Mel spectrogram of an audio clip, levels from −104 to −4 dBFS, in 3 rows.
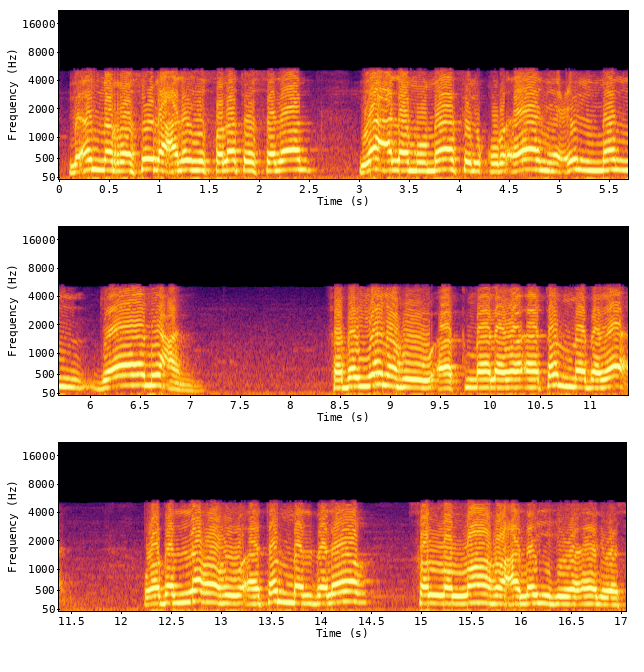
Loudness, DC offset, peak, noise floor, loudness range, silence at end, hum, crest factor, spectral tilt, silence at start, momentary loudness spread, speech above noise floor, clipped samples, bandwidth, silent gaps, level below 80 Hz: -4 LUFS; under 0.1%; 0 dBFS; -33 dBFS; 2 LU; 0 s; none; 4 dB; -8 dB/octave; 0.1 s; 5 LU; 30 dB; 6%; 5.4 kHz; none; -32 dBFS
